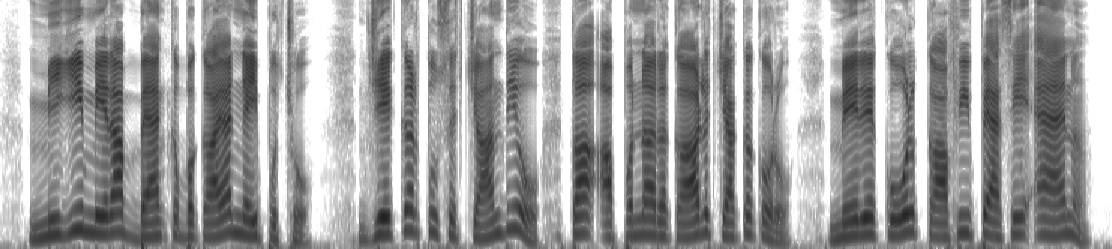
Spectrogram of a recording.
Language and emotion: Dogri, angry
